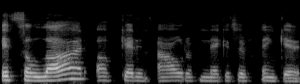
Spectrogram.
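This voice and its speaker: In a Caribbean accent, a woman speaks at a very slow pace and fairly low pitch, with a dry, close sound and no echo. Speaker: forgiveness coach. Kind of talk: podcast interview.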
